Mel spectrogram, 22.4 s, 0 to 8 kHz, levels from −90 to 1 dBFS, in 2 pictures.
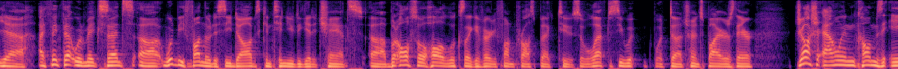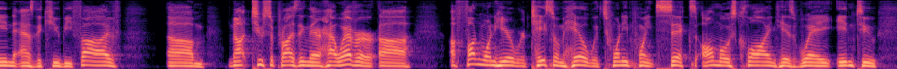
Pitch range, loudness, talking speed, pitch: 125-165 Hz, -18 LUFS, 190 wpm, 145 Hz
